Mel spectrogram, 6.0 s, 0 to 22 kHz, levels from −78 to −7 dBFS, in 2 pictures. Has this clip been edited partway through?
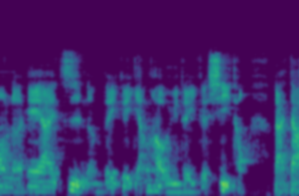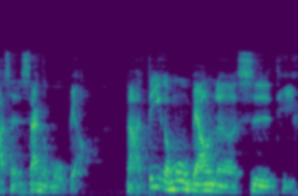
no; 0 cuts

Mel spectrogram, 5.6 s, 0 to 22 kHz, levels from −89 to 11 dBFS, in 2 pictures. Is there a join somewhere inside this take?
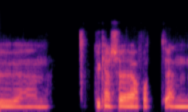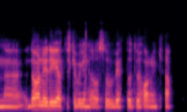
yes; 2 cuts; at 1.3 s, 4.2 s

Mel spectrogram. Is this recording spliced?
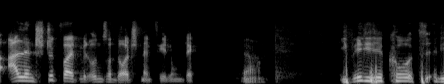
no; 0 cuts

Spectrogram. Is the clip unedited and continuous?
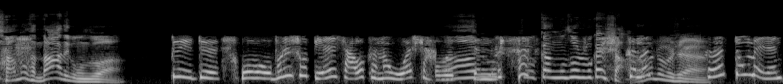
no; 1 cut; at 4.4 s

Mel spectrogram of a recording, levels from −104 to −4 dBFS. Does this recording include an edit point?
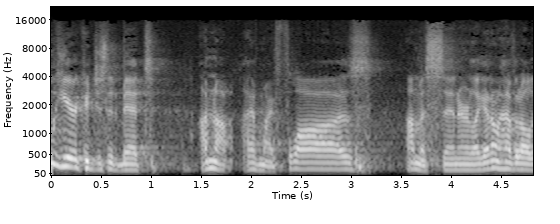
yes; 1 cut; at 1.8 s

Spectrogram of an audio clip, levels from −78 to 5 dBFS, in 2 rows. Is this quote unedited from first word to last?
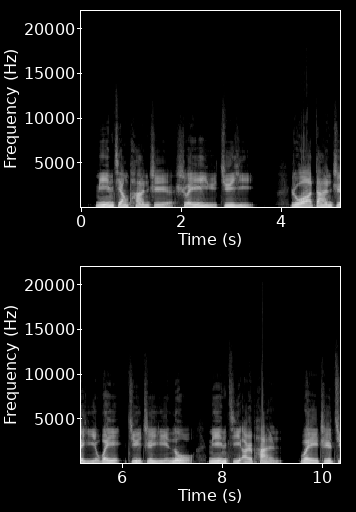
yes; 0 cuts

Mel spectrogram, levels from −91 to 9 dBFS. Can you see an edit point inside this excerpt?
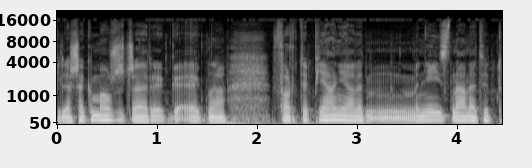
yes; 2 cuts; at 1.5 s, 3.1 s

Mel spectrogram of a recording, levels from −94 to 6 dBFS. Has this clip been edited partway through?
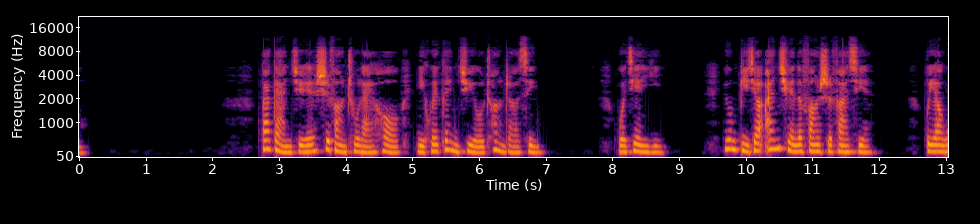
no; 0 cuts

